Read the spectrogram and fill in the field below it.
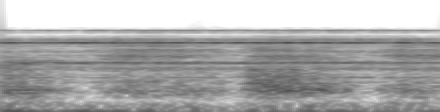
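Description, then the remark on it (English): A doorbell rings on a rainy night in one unbroken, steady buzzing peal with a high metallic edge, holding constant for a couple of seconds without any voices. “At least let the doorbell go back to sleep, can't you?”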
